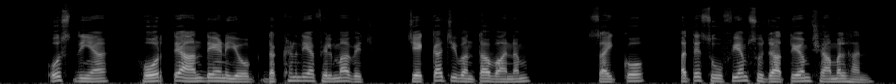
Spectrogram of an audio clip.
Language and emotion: Punjabi, neutral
